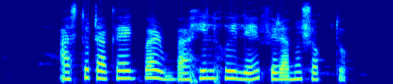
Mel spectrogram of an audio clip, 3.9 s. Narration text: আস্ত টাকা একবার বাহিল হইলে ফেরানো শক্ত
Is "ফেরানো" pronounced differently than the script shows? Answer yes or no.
no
